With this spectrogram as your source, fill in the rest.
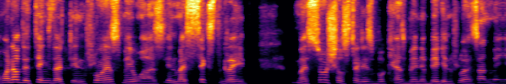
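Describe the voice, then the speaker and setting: In a Pakistani accent, a man speaks with a high pitch, fairly even intonation and a bright, sharp tone. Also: moderate pace. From India, Bangalore. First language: Urdu. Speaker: interfaith think tank director and host. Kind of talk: video interview conversation.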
